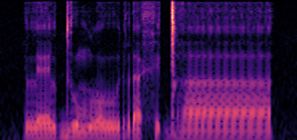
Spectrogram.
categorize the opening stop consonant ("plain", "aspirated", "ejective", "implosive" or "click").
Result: plain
